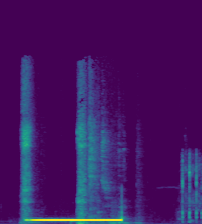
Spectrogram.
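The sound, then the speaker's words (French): A telephone dial tone sounds as a steady, loud single pitch for over a second while a number is about to be dialed, followed after a short pause by a few quick, fainter dialing beeps. “Je vais composer le numéro.”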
